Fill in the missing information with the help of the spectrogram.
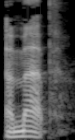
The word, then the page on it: a map: British English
